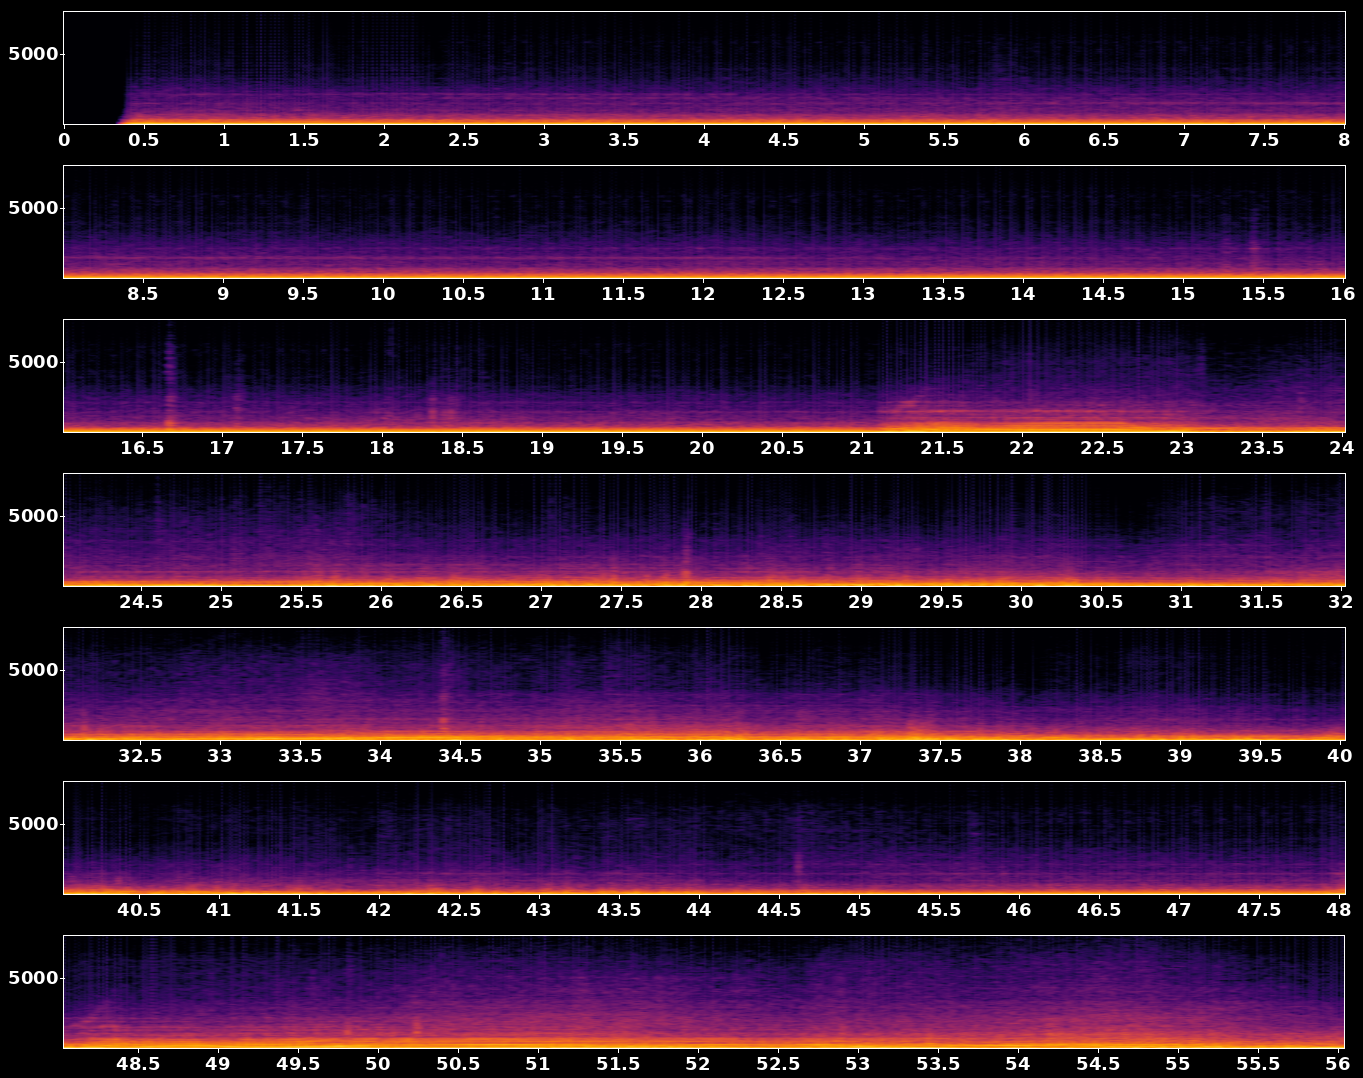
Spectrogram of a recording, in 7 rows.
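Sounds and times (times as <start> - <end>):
car engine idling: 0.4 - 21.4, 23.1 - 48.0
car engine revving: 0.4 - 56.0
tyre and wind noise: 22.2 - 46.3.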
